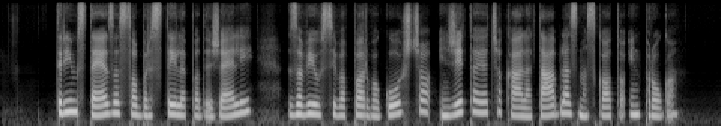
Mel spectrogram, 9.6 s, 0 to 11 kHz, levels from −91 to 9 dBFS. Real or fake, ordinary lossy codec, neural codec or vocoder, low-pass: fake; none; codec, 24 kHz, 0.9 kbps, DualCodec; 9.9 kHz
